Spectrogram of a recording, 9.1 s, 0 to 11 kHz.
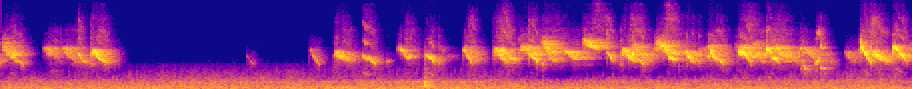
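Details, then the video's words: Caged oriental white-eye singing as a teacher bird for other white-eyes, recorded 22 January 2022: rapid high-pitched chirpy warbling phrases, hesitant at first, then a near-continuous twittering stream in the second half. "Mata Puteh Diva Sunday buka sing teacher bird for my other mata putehs"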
